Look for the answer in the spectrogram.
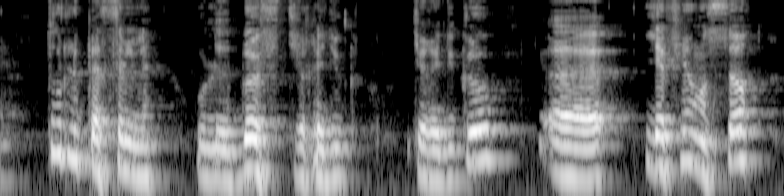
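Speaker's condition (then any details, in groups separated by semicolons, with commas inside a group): Primary progressive multiple sclerosis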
